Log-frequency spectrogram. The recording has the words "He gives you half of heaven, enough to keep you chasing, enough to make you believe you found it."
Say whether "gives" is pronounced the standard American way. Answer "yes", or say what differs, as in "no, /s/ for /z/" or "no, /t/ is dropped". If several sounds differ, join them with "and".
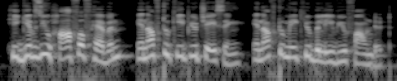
yes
